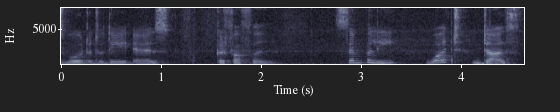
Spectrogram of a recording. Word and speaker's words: kerfuffle: So hello everyone, today's word of the day is kerfuffle. Simply, what does kerfuffle means? Its pronunciation, you can note it down.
